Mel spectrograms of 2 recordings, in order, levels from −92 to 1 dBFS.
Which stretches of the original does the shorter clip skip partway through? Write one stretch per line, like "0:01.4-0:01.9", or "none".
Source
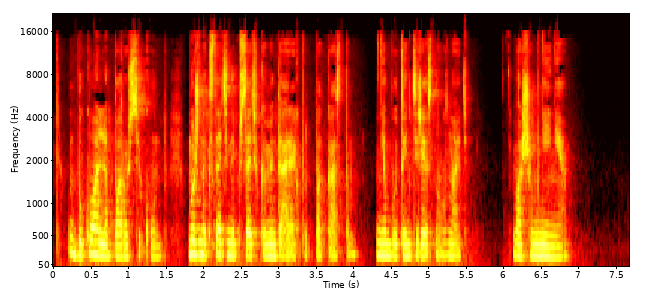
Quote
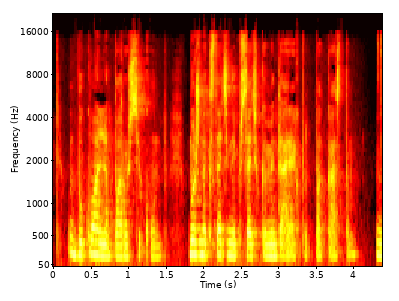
none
